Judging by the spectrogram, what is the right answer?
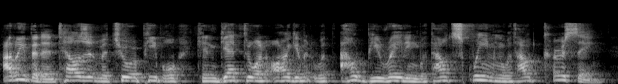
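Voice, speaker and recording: A man's voice: fairly high pitch, a little fast, lo-fi sound. A man, a pastor, teaching relationship advice live to his viewers, answering their comments and acting out tones of voice as examples. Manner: animated, keeps checking in with the audience with "okay?".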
